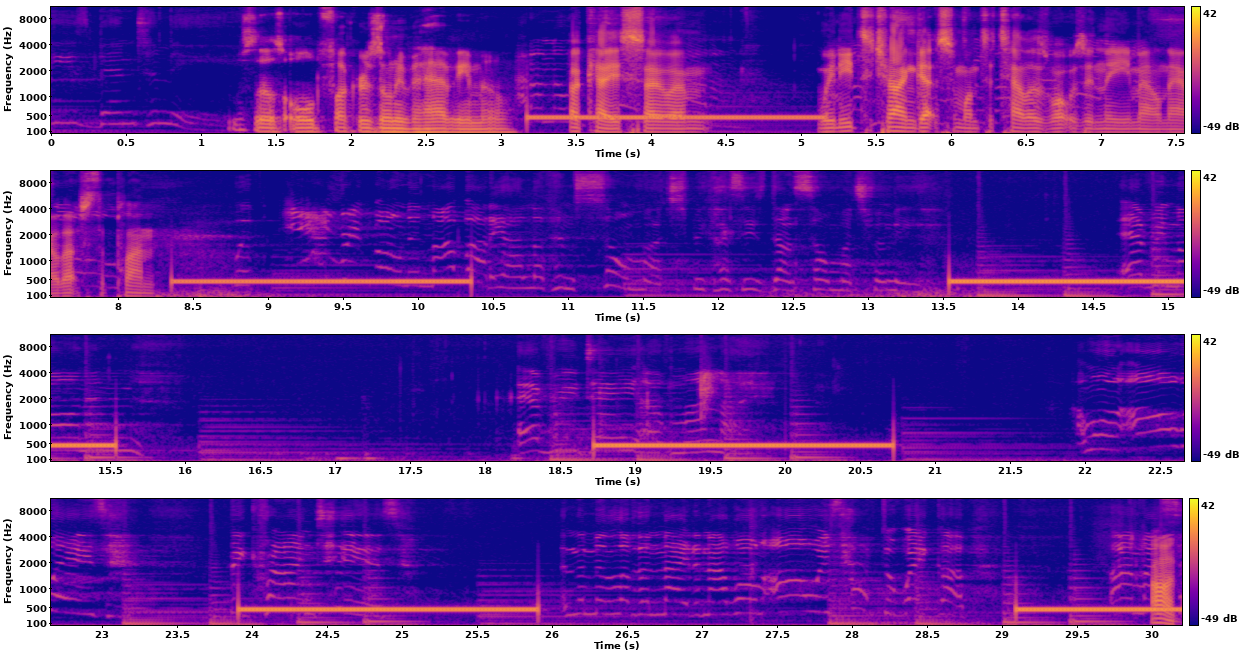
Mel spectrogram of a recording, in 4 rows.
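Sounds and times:
speech: 0.6s - 4.5s, 5.1s - 8.4s, 12.5s - 14.0s, 18.2s - 19.8s, 30.0s - 30.1s
telephone tone while placing a call to a cell phone: 3.1s - 5.5s, 8.3s - 10.5s, 13.5s - 15.6s, 18.7s - 20.8s, 23.9s - 26.0s, 29.1s - 30.1s.

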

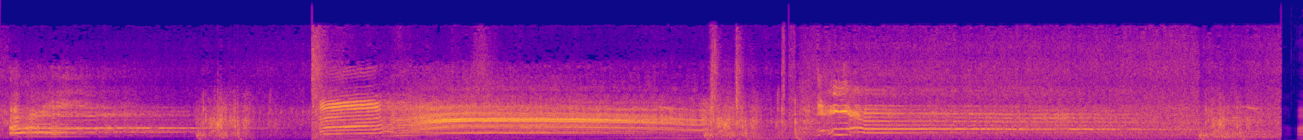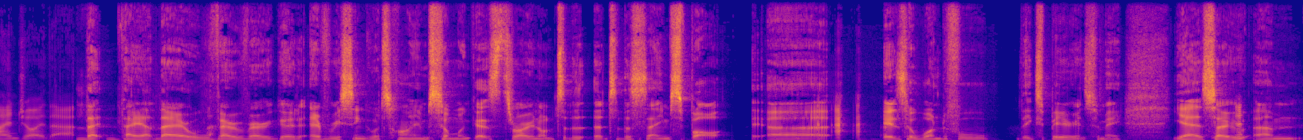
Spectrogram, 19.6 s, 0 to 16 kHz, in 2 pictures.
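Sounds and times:
comic falling-scream sound effect: 0.0s - 1.5s, 2.3s - 9.0s
speech: 9.8s - 19.5s.

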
